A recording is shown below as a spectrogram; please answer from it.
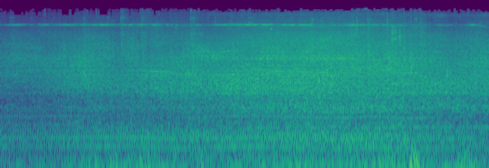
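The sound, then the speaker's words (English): A landfill compactor with spiked wheels works trash in a steady, loud engine drone with a broad rumbling roar that barely changes throughout. “the trash that does need to stay at the landfill, it meets the compactor.”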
